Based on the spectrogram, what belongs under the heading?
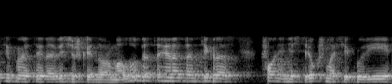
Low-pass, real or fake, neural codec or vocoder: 3.6 kHz; real; none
